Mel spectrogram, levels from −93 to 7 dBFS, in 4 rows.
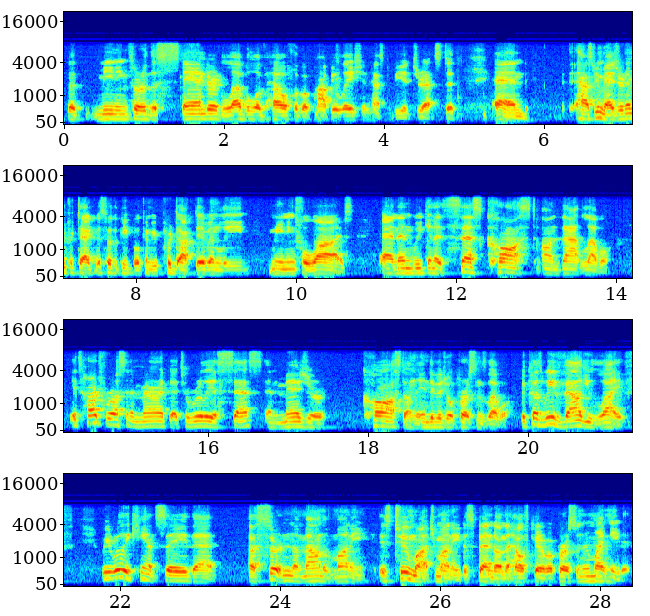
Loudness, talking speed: -16 LUFS, 190 wpm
